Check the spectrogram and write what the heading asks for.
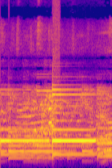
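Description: Acoustic guitar played live, chords ringing and sustained, with a fresh strum about a second in.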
